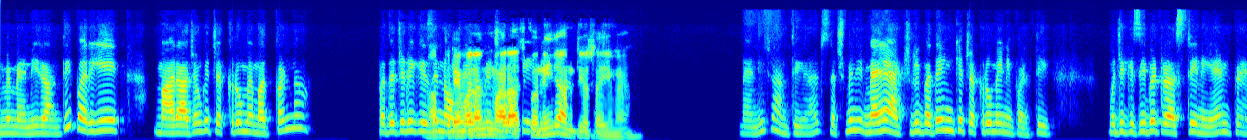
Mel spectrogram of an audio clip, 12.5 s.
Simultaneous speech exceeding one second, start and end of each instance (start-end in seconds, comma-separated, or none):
4.3-5.7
